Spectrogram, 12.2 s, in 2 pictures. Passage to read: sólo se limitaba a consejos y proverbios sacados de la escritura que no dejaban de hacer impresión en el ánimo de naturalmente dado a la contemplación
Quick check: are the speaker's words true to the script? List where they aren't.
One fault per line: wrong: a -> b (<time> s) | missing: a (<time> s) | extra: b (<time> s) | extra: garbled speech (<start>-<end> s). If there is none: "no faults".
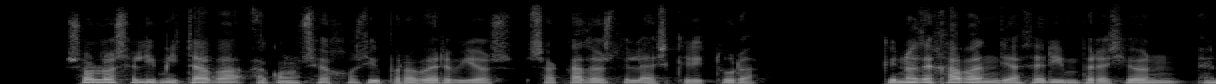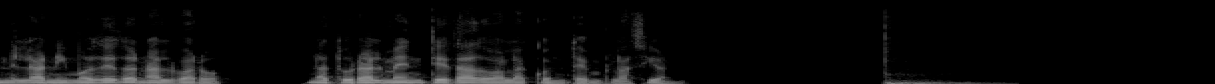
extra: don álvaro (6.7 s)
